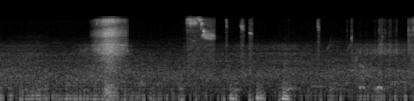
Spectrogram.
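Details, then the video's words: Agitated Blue-black grassquit at night: a loud, harsh, high burst, then a thinner buzzy phrase with a downward slur, followed by scattered short high ticks over low background rumble. "tiziu noturno cantando muito tá a tivado"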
